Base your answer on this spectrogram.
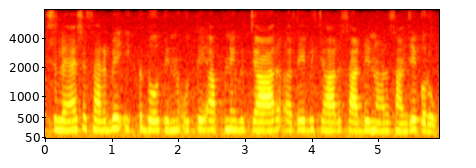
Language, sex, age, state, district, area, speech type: Punjabi, female, 30-45, Punjab, Barnala, urban, read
